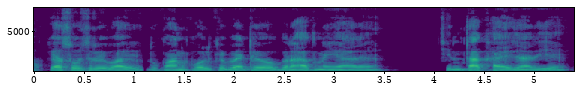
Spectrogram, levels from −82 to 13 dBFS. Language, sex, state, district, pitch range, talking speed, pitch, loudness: Hindi, male, Jharkhand, Sahebganj, 115-125 Hz, 200 wpm, 120 Hz, -26 LUFS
